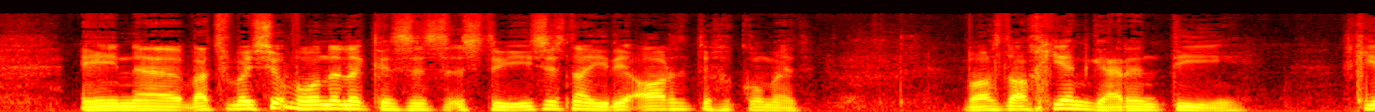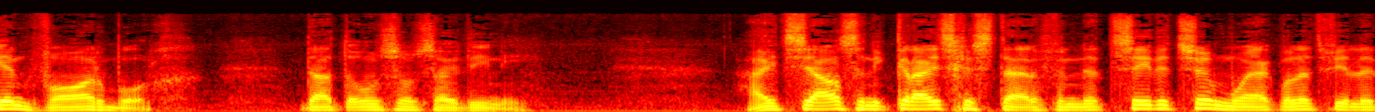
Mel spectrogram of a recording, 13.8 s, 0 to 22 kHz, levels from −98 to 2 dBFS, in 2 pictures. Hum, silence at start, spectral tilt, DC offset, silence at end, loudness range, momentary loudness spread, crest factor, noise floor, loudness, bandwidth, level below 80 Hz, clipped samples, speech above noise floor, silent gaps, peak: none; 0 s; -6 dB/octave; under 0.1%; 0 s; 4 LU; 8 LU; 16 dB; -53 dBFS; -22 LUFS; 13 kHz; -46 dBFS; under 0.1%; 31 dB; none; -6 dBFS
